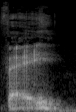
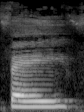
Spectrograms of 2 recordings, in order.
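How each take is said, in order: First: It is said with the third tone. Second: It is said with the first tone.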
